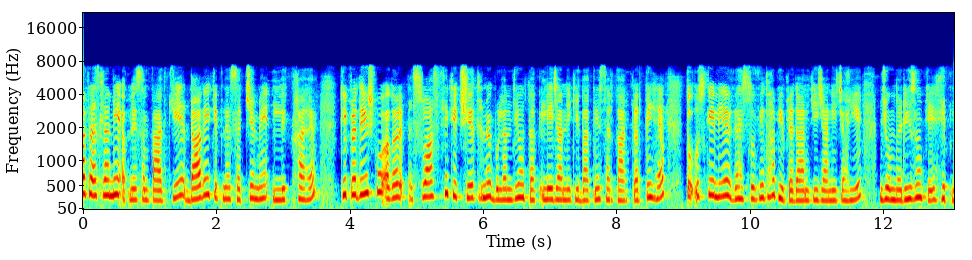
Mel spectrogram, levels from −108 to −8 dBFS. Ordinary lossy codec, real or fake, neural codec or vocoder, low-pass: none; fake; codec, 44.1 kHz, 3.4 kbps, Pupu-Codec; 7.2 kHz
